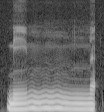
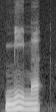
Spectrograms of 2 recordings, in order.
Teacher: Mim, tuh di latennya ada kan M-nya tiga. Mimma ditahan double dan dengung.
